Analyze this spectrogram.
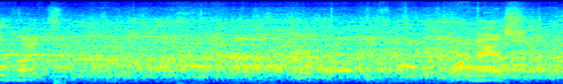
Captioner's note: crowd clamoring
